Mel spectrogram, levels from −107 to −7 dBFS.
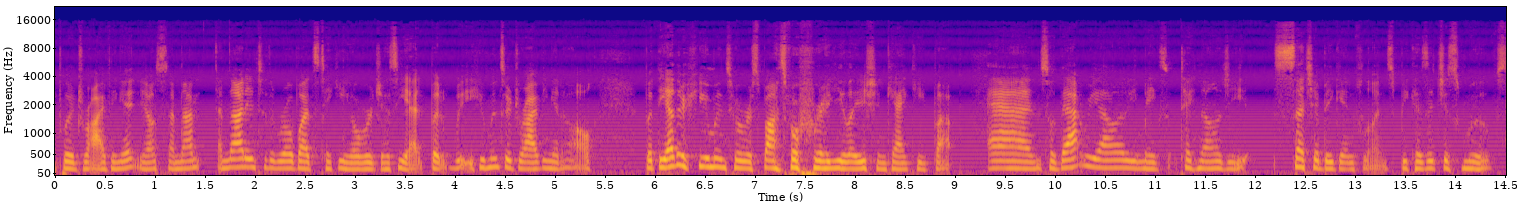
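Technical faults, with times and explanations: Throughout: DECT cordless phone buzz. A nearby DECT handset or base transmits a radio burst 100 times a second, which the audio circuitry rectifies into a thin, steady 100 Hz buzz rich in harmonics, sitting roughly 25 dB below the speech.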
